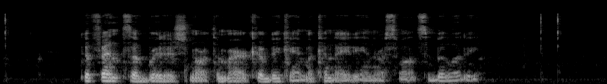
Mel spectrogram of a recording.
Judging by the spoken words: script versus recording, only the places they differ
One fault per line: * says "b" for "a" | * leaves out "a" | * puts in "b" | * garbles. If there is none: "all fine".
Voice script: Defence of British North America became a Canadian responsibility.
all fine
